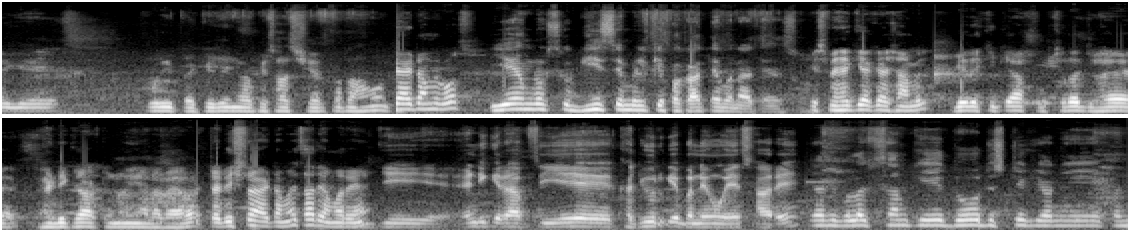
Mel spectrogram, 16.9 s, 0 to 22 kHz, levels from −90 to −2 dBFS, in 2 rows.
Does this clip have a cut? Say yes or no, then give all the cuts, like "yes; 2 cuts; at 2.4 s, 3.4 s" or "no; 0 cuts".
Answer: yes; 4 cuts; at 2.9 s, 7.0 s, 10.0 s, 14.5 s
